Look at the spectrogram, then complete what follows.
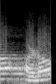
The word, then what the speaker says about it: ड़: एक आपका अड़ौ है, एक आपका अढ़ौ है।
